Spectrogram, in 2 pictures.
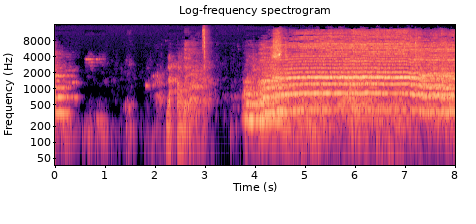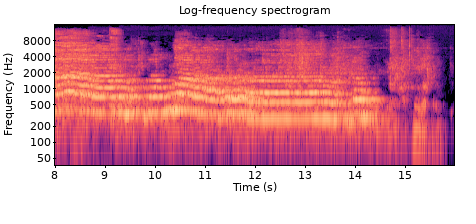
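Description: A man recites in a drawn-out, chanting voice through a microphone.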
